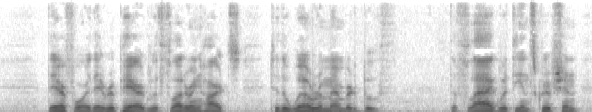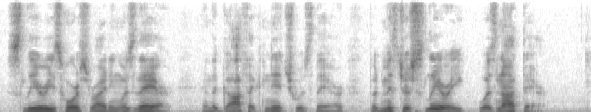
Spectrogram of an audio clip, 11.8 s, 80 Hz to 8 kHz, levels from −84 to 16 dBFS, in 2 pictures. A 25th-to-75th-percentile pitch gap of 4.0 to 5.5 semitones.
Yes: average, 4.4 semitones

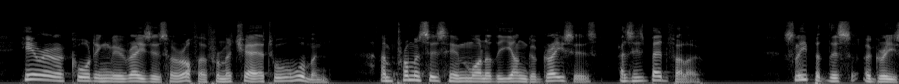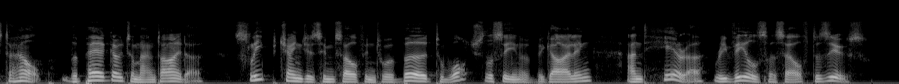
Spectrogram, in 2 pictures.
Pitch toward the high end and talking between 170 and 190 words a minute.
No: medium, 140 Hz; average, 175 wpm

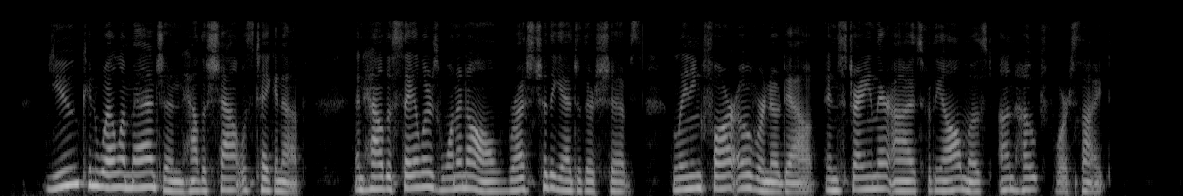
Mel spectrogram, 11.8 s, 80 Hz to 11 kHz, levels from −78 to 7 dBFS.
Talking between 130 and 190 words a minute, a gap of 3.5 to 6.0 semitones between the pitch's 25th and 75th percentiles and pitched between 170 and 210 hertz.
No: average, 200 wpm; average, 4.1 semitones; high, 190 Hz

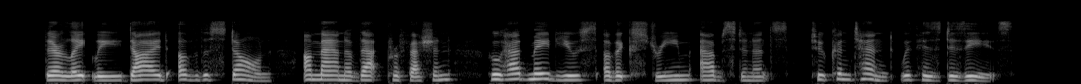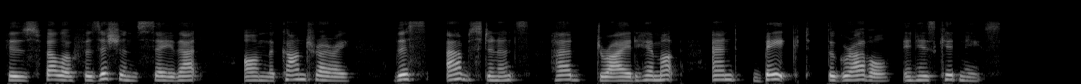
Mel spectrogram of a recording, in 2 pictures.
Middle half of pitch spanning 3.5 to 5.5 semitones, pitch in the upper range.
No: average, 2.7 semitones; high, 205 Hz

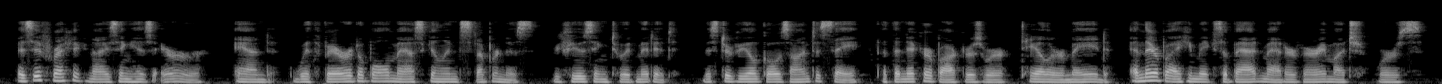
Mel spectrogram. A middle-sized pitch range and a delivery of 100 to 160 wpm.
No: narrow, 2.2 semitones; average, 150 wpm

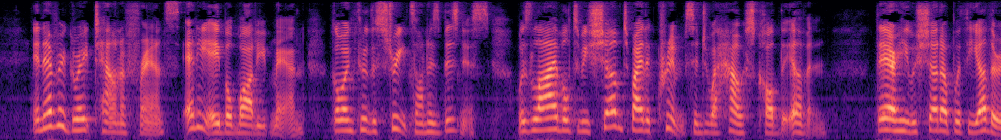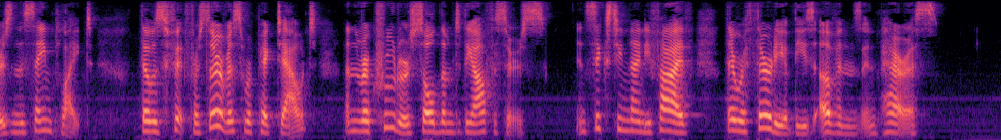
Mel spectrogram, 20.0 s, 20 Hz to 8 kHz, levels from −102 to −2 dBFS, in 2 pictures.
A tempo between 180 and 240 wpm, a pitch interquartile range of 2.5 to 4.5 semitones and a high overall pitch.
Yes: average, 200 wpm; average, 3.1 semitones; high, 215 Hz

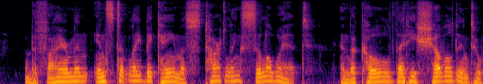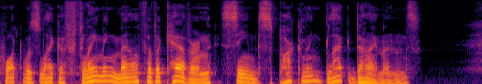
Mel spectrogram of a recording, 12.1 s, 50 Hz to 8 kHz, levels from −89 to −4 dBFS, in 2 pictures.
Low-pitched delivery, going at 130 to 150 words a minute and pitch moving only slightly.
No: low, 110 Hz; slow, 135 wpm; average, 4.0 semitones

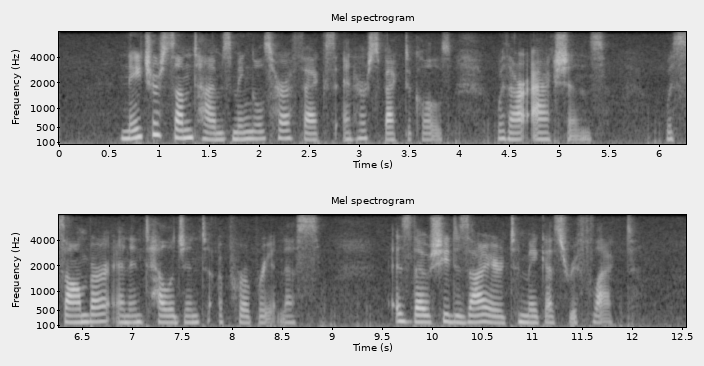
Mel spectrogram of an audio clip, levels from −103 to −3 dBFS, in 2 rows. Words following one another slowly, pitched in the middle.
Yes: slow, 115 wpm; medium, 180 Hz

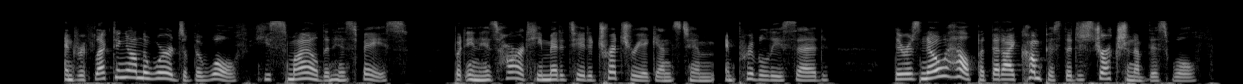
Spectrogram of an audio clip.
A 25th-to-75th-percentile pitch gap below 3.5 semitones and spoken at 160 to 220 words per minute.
No: average, 4.8 semitones; average, 190 wpm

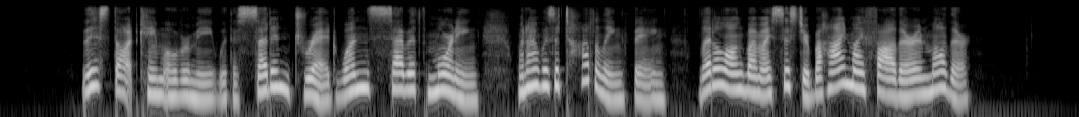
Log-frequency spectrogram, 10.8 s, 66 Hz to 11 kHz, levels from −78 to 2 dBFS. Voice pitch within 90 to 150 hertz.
No: high, 195 Hz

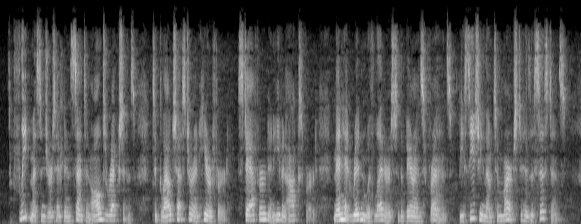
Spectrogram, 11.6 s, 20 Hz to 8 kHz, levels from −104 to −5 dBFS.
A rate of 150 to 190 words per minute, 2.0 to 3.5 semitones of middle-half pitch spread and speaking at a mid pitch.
Yes: average, 165 wpm; average, 3.2 semitones; medium, 180 Hz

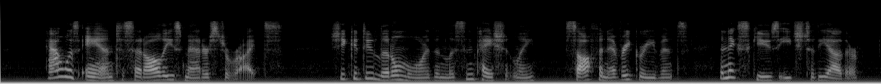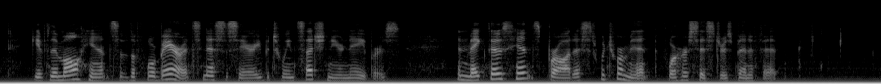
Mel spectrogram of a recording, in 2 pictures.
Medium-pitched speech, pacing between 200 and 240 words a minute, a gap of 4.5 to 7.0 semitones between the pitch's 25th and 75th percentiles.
No: medium, 180 Hz; average, 175 wpm; average, 4.9 semitones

